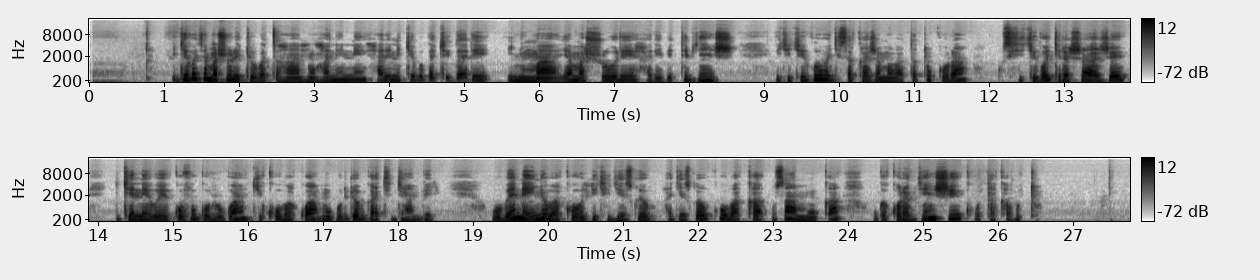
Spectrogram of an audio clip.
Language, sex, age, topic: Kinyarwanda, female, 36-49, education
